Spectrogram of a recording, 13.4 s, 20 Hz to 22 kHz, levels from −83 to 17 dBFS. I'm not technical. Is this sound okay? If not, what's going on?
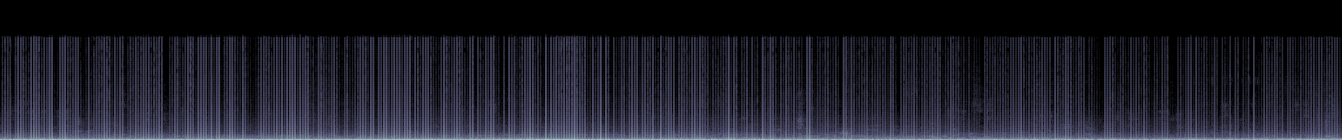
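No. From start to finish there is a steady low buzz, about 38 times a second, and everything plays about 11% slower than it should. This is a block size mismatch (padded). One stage hands over chunks of sound that are too short, and the gap in each chunk is filled with silence. The chunks handed over are 1024 samples long. Unlike simply playing audio too slowly, the character of the sound stays the same, and the tiny regular silences cause the buzz.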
